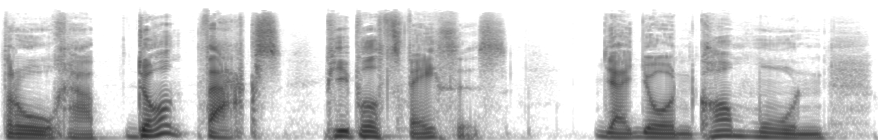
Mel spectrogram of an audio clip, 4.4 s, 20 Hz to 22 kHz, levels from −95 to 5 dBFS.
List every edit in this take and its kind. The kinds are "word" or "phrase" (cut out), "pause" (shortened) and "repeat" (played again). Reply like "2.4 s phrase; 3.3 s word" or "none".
1.0 s word; 1.6 s word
